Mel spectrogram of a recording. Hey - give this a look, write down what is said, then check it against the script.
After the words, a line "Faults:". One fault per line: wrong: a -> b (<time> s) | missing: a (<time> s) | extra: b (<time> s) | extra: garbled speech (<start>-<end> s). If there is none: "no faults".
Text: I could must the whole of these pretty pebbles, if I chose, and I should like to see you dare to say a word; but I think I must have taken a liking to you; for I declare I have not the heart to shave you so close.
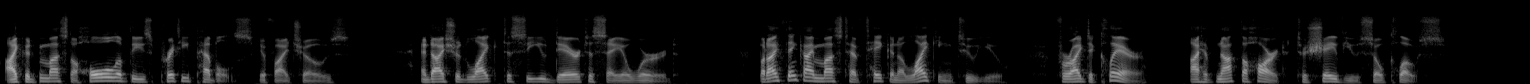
I could must the whole of these pretty pebbles, if I chose, and I should like to see you dare to say a word; but I think I must have taken a liking to you; for I declare I have not the heart to shave you so close.
Faults:
no faults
